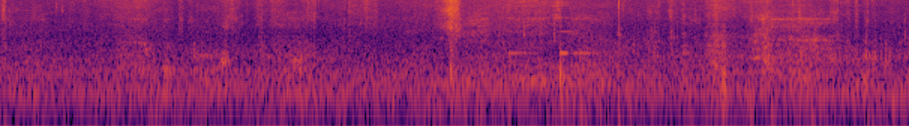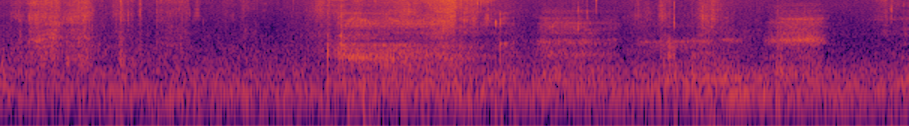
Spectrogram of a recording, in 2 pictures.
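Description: Faint handling sounds of a serpentine belt being worked onto its pulleys: scattered light clicks and rubbing, with a longer scraping stretch about ten seconds in.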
